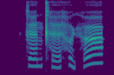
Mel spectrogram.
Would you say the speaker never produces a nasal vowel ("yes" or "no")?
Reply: yes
